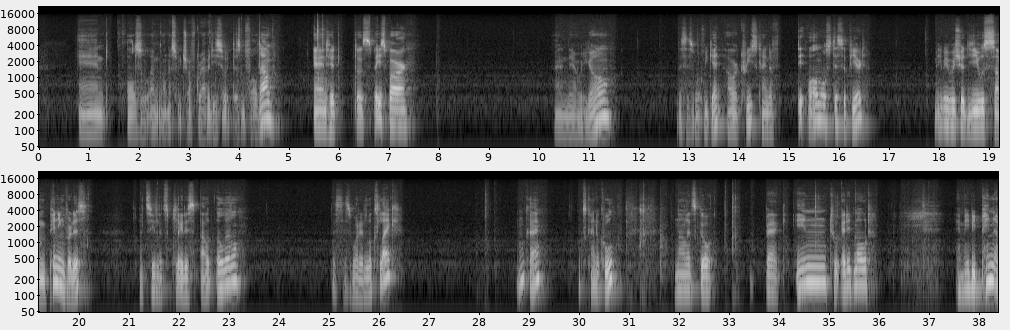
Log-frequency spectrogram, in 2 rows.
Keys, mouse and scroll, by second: 0.7-1.6 scroll down 2, 1.6 click, 2.0-2.7 scroll down 4, 2.7-4.1 drag, 4.1-5.1 shift+middle drag, 5.6 space, 13.3 space, 13.5-16.7 middle drag, 20.1 space, 22.0-25.1 middle drag, 28.3 space, 28.3-31.3 middle drag, 31.3 shift+Left, 31.9-34.1 scroll up 2, 34.1-34.5 scroll down 3, 34.5-34.8 scroll up 1, 34.8 Tab, 35.3 shift+middle click, 36.2-36.5 scroll down 2, 36.5-37.1 scroll up 1, 37.1-38.3 middle drag.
